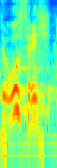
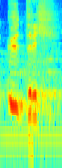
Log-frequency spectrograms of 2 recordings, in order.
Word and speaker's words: Wüthrich: So normally Udri is a Swiss name. I used to call it Wri but he always correct me. He says the right pronunciation is Udri.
